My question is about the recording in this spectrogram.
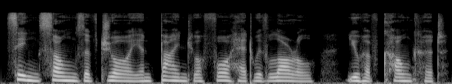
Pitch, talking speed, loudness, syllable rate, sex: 165 Hz, 160 wpm, -19 LUFS, 4.4 syllables/s, female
